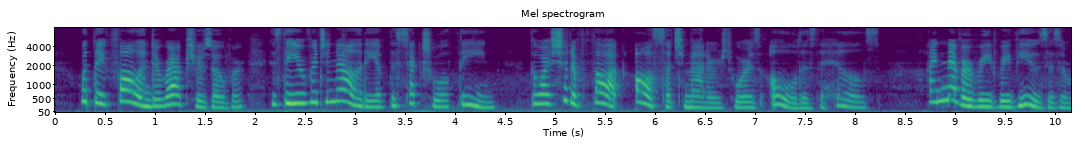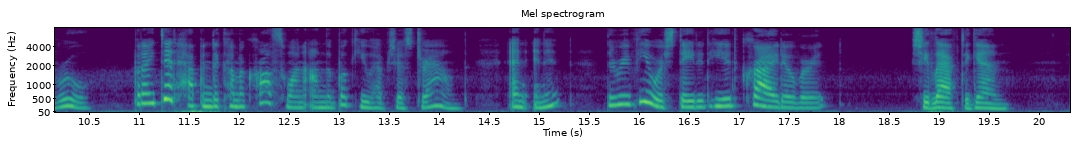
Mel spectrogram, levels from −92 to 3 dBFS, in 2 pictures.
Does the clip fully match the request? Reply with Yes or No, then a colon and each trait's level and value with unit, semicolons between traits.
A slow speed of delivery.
No: average, 185 wpm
